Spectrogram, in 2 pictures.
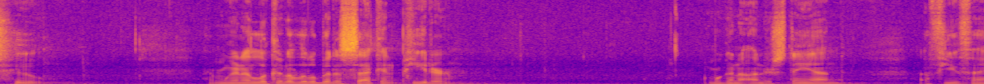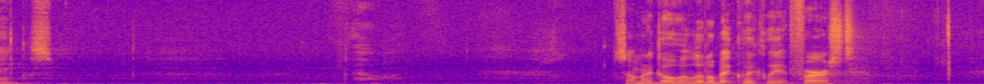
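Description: A middle-aged man speaks calmly into a microphone in a room with a slight echo, pausing often.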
